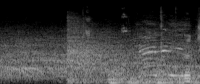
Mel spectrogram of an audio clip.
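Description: Basketball being dribbled on a hardwood arena court, with arena crowd noise beneath; the sound comes in abruptly about a third of the way in.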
